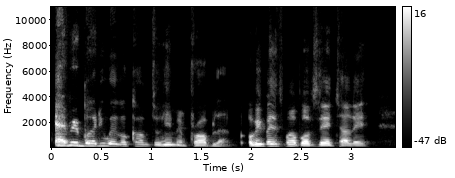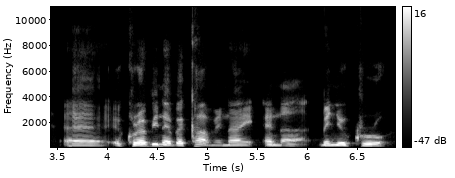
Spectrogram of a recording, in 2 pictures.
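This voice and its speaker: A man's voice: medium pitch, a little fast, darkish tone. A man with a Ghanaian accent chatting casually in a Rastafari reasoning manner, mixing Pidgin-flavoured English with Twi. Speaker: participant in an online Rastafari discussion. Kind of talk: casual chat.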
